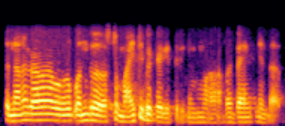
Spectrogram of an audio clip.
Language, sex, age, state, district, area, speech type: Kannada, male, 45-60, Karnataka, Koppal, rural, conversation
